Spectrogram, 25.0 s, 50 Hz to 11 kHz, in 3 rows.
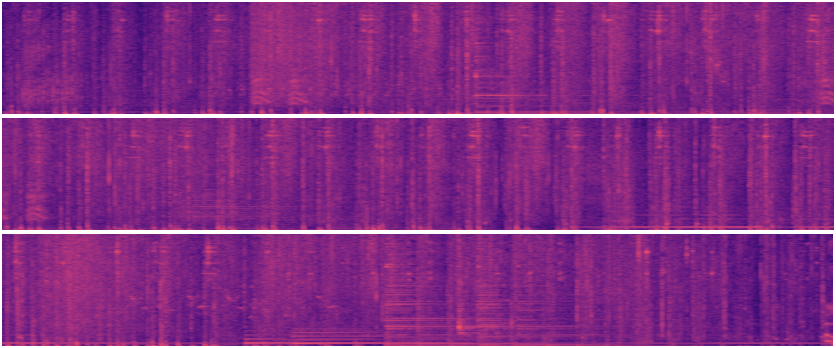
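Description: Steady clip-clop of horse hooves trotting at a brisk rhythm for a long stretch in Red Dead Redemption 2, with occasional whinnies and a sustained musical tone joining later.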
